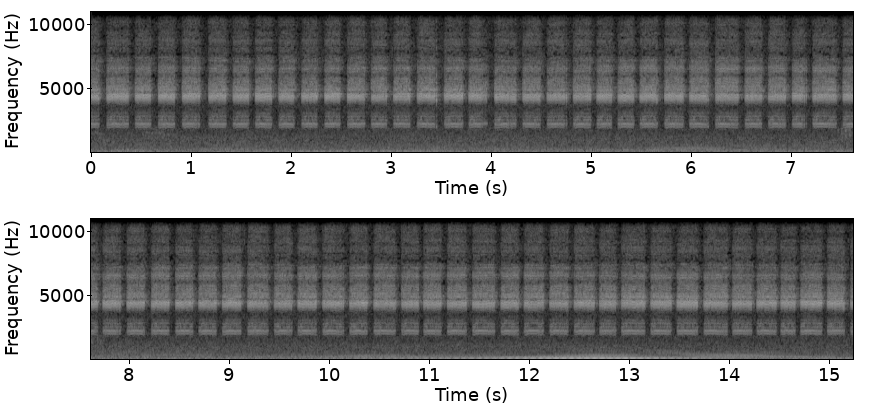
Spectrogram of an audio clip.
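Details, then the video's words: Cicadas in the municipal park of Larnaca, Cyprus, singing a dense buzzy chorus pulsed about four times per second, the rhythm steady throughout, with a low hum and faint other sounds underneath. "CICADAS at the municipal Park Larnaca"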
